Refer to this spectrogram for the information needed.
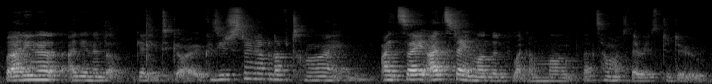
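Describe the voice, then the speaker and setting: A young woman chatting casually as a travel vlogger, telling stories in an animated way and acting out bits of dialogue. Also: mid-range voice, brisk, gravelly, few pauses, slight background noise. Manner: animated storyteller, acts out reported dialogue. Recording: roomy echo.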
